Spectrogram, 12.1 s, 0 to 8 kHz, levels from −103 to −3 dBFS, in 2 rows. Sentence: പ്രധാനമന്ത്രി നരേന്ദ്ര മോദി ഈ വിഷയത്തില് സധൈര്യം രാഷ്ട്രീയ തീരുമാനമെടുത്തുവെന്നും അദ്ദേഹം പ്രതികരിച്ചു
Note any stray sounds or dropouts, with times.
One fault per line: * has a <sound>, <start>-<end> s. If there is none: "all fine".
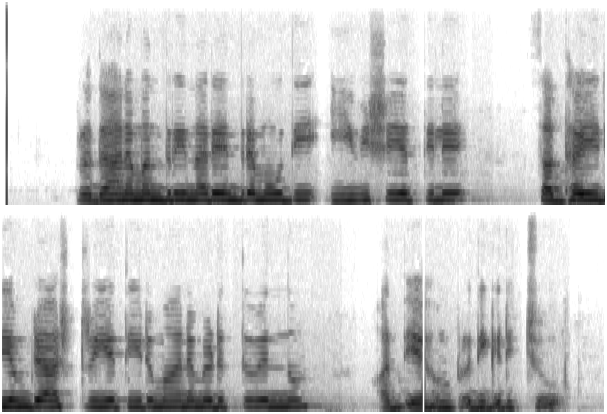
* has a dropout, 10.2-10.3 s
